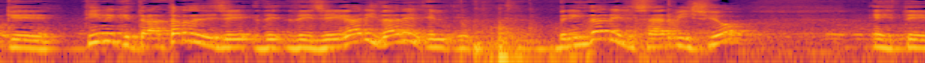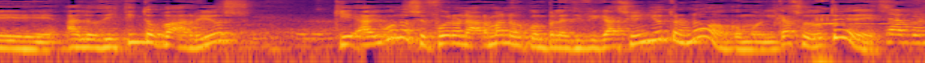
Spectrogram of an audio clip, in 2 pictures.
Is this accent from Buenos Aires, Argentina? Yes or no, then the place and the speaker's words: no; Capilla del Monte, Córdoba, Argentina; Yo soy nacido y criado en Capilla del Monte. Mis papás son nacidos y criados en Capilla del Monte. Mis abuelos son nacidos y criados en Capilla del Monte.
